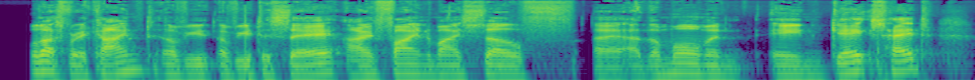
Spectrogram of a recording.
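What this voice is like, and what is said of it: Broad Yorkshire accent. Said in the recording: “I don't have a Geordie accent. Got a broad Yorkshire accent”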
